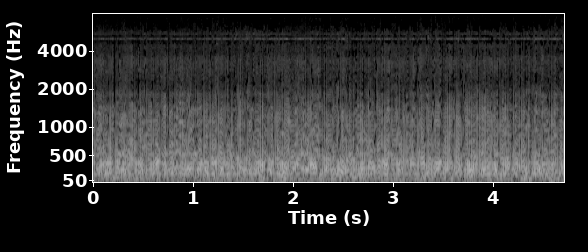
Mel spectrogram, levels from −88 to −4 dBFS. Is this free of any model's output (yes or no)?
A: no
